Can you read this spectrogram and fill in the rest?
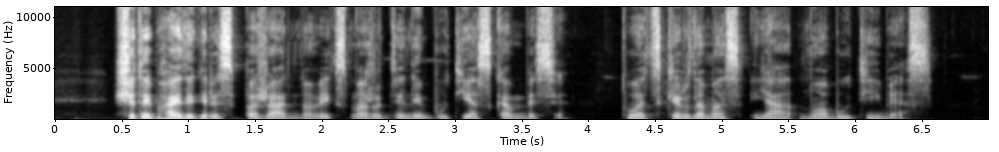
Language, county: Lithuanian, Klaipėda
